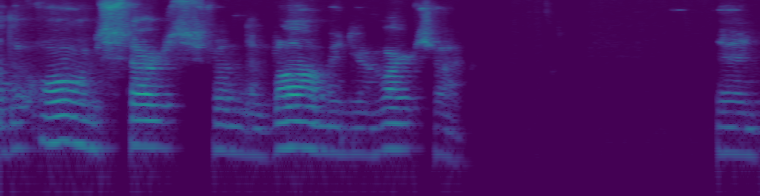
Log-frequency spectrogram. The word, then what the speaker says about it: Bam: Sound the syllable bomb. Once for you and once for infinite sentient beings. Bomb. In Tibetan, it's Bam, B-A-M.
